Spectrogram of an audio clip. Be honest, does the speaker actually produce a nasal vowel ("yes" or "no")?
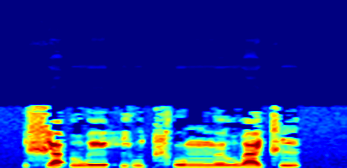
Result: yes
